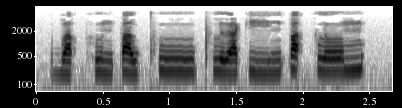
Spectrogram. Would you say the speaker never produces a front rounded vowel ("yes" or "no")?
yes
